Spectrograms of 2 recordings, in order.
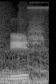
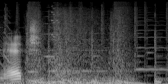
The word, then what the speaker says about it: niche: really niche really niche I'm not gonna care which way you pronounce it because well I got some concern to pronounce it Aneesh because it seems like more often than not go pronounce it that way but I'm not going to like say you're not a human being if you pronounce it niche just do what you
